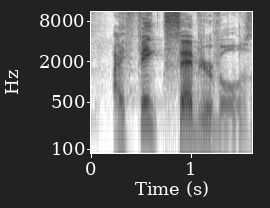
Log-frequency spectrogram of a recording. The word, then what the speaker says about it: Sevierville: How do you say Sevierville like a native, or even Knoxville, the city where UT is? So yeah, there's no vills in Tennessee. It's vull. I think so. Knoxville is Knoxville. I think Sevierville is like that.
